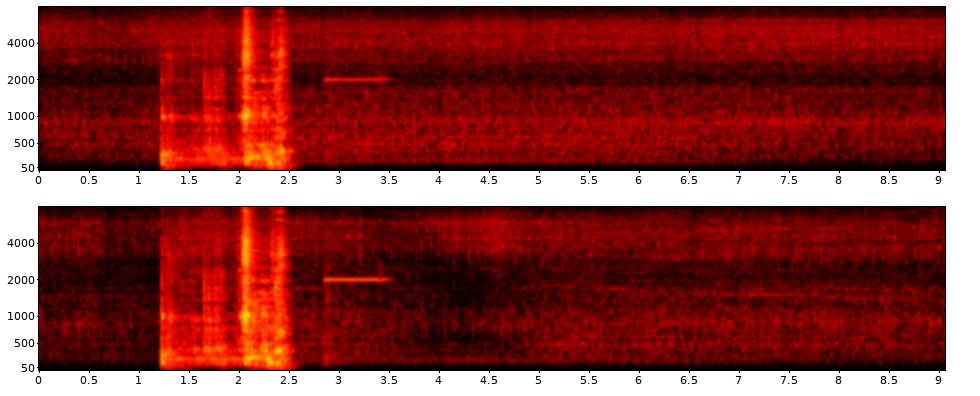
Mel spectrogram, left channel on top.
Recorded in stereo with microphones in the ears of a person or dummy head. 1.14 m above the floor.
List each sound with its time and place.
1.2 s a door slam: 25° right (ahead or behind), 0.5 m
2.8 s a microwave: 70° right (ahead or behind), 1.0 m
